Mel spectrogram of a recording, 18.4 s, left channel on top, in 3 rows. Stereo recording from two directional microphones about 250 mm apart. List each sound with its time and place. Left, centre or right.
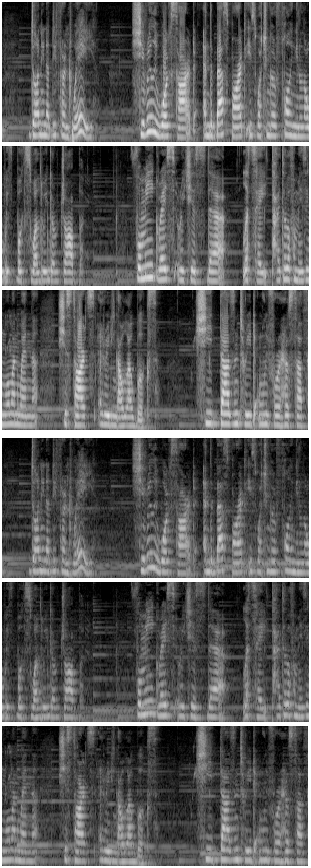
0.5 s a woman's voice: left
